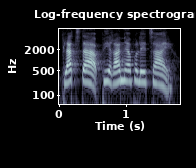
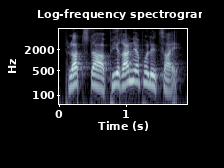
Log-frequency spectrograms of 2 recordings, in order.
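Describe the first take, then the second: First: High, loud shouted response; answering chorus. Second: Loud commanding rallying cry; calling out. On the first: Assembled swarm answers the patron, high shouted reply. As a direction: echo it back as a crowd. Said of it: "und alle antworteten". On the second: Patron opens the assembly, loud commanding call. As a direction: call the motto out to everyone. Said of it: "rief er". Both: A narrator's reading.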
